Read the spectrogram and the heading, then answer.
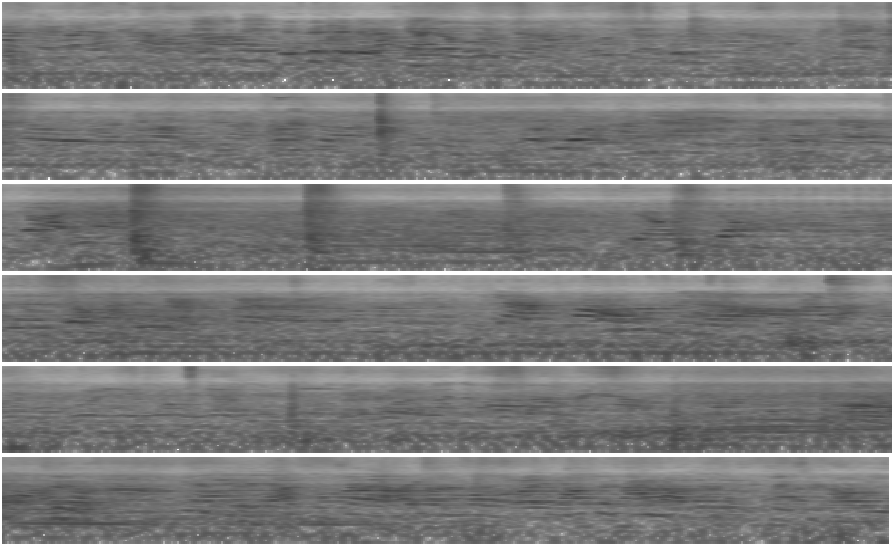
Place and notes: Ln., Zhongyang Rd., Luzhou Dist., New Taipei City - Traditional markets
New Taipei City, Taiwan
